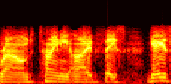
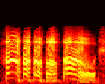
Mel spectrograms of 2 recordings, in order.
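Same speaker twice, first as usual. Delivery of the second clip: much higher hearty ho ho ho; swelling jolly laughter; booming ho ho laugh; 8 semitones higher than usual. A narrator's reading. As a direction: indulgent merry laugh. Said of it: "indulgent merriment swelled tremendously".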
